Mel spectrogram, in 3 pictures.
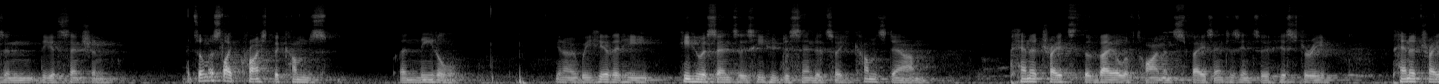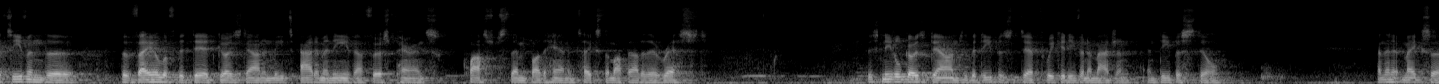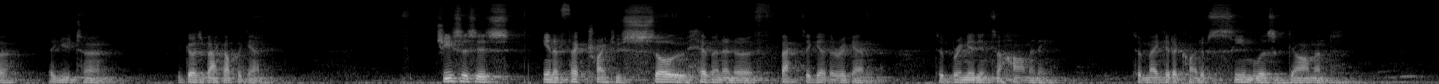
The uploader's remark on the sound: delivered in Our Lady to Star of the Sea, Qld.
